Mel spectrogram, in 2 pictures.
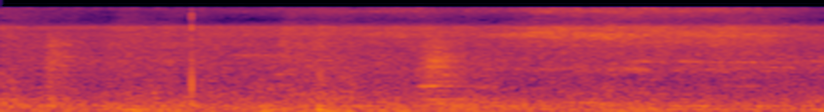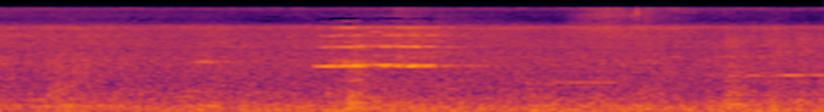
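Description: Passenger train rolling slowly over the rails, heard from inside the coach at the window: a steady low rumble of wheels on track, with a short high wheel squeal about four and a half seconds in.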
